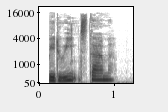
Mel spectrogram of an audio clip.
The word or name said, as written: beduinstamme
